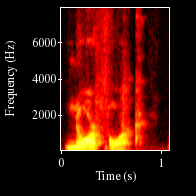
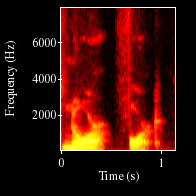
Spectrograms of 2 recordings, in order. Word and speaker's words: Norfolk: But this one is pronounced Norfolk. Even though there's an L in it, there's no R. Norfolk is how it's spelled. It's pronounced Norfolk. The reason being is because it's short for the North Fork of a river, but they spelled it N-O-R-F-O-L-K for some god-awful reason. But it's Norfolk.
